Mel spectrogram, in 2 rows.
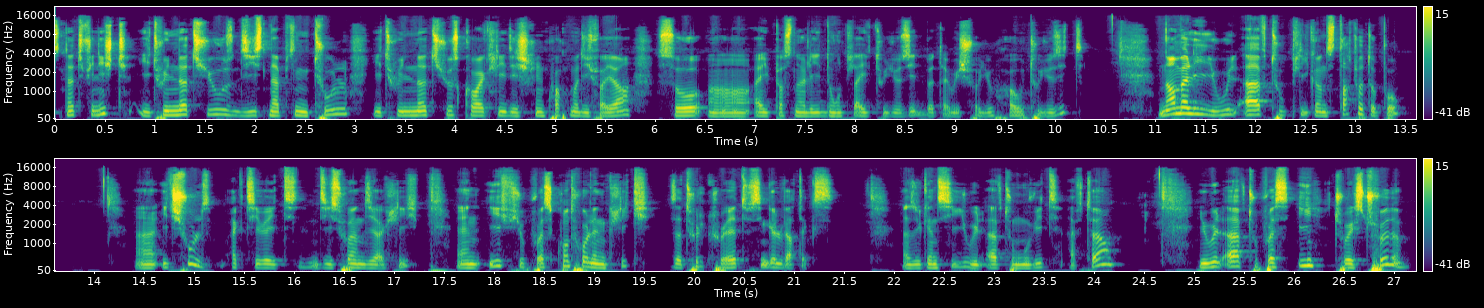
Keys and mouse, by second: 6.7-9.3 drag, 9.3-12.7 ctrl+shift+middle drag, 12.7-17.7 drag, 18.8 ctrl+click, 19.5-21.7 middle drag, 21.7 g, 23.5-25.7 middle drag, 25.7 e.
